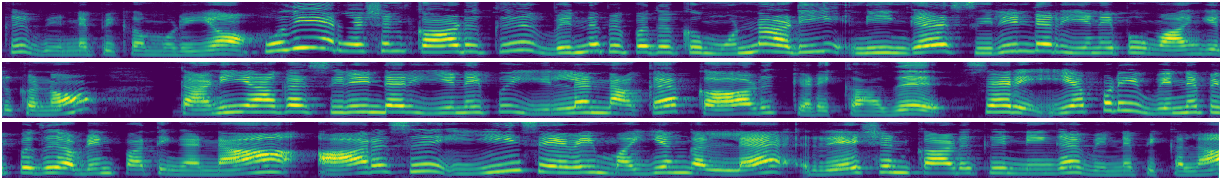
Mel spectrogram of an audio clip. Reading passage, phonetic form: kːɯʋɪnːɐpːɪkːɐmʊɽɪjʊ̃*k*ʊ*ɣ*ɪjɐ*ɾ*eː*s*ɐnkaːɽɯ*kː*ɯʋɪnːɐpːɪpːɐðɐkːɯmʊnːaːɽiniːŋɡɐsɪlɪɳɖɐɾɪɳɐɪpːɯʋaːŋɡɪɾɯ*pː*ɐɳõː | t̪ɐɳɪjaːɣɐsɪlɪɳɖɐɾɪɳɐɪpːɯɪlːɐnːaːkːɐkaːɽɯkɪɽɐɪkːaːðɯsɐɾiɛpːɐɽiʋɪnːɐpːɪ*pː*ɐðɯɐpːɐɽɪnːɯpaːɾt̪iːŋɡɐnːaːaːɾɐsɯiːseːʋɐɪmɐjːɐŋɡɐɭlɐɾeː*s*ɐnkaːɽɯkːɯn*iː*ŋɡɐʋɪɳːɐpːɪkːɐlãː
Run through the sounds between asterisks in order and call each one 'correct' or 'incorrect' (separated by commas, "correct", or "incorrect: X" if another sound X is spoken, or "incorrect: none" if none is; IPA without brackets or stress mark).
incorrect: p, incorrect: ð, correct, incorrect: ʂ, correct, incorrect: kː, correct, incorrect: ʂ, correct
